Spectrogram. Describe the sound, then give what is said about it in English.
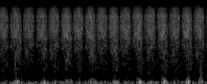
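Hands rubbing briskly together to warm them, many quick, even strokes of dry friction in a steady rhythm, alone and fairly quiet. “First, rub your hands together to get them nice and warm.”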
